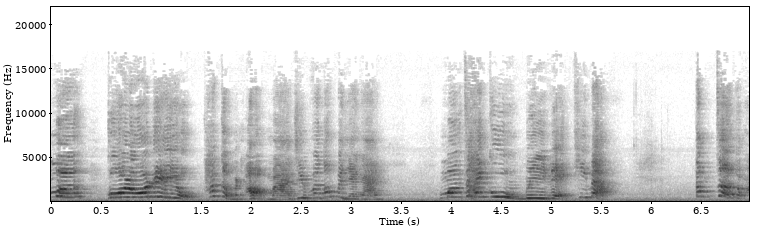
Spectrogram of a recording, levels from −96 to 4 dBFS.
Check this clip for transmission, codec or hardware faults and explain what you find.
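Nothing stood out on listening to this speech clip.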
